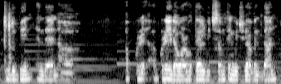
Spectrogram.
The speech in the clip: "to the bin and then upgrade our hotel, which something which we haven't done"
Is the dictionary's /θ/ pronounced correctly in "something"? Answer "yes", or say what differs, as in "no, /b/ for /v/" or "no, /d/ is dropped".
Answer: no, /t/ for /θ/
